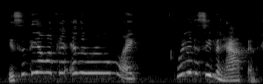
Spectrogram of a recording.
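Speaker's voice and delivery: high, fast, puzzled squeak; baffled inner thought. Retold or imitated. Host recalling her own confusion, high and puzzled. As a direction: jump way up as if confused. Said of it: "I was thinking".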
